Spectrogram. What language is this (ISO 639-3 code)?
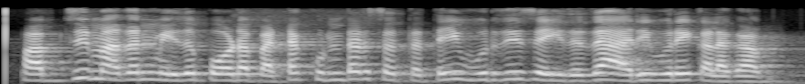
tam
